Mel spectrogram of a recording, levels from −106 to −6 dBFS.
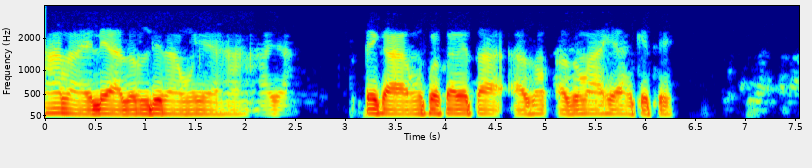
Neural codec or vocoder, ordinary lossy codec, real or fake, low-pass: none; none; real; 3.6 kHz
